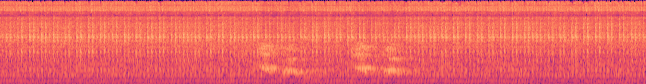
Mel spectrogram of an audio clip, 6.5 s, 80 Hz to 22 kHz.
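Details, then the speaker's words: Audi A8 D2 with the ABZ 4.2 engine at idle, drive belt removed for diagnosis: a light, fast knocking rattle, with a dog barking briefly. The whole front timing cover was loose with a bolt missing from earlier work; fixed with thread sealant. "Болтается. Вся передняя крышка. В общем, посадил я все на резьбовый герметик и посмотрел на видео."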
